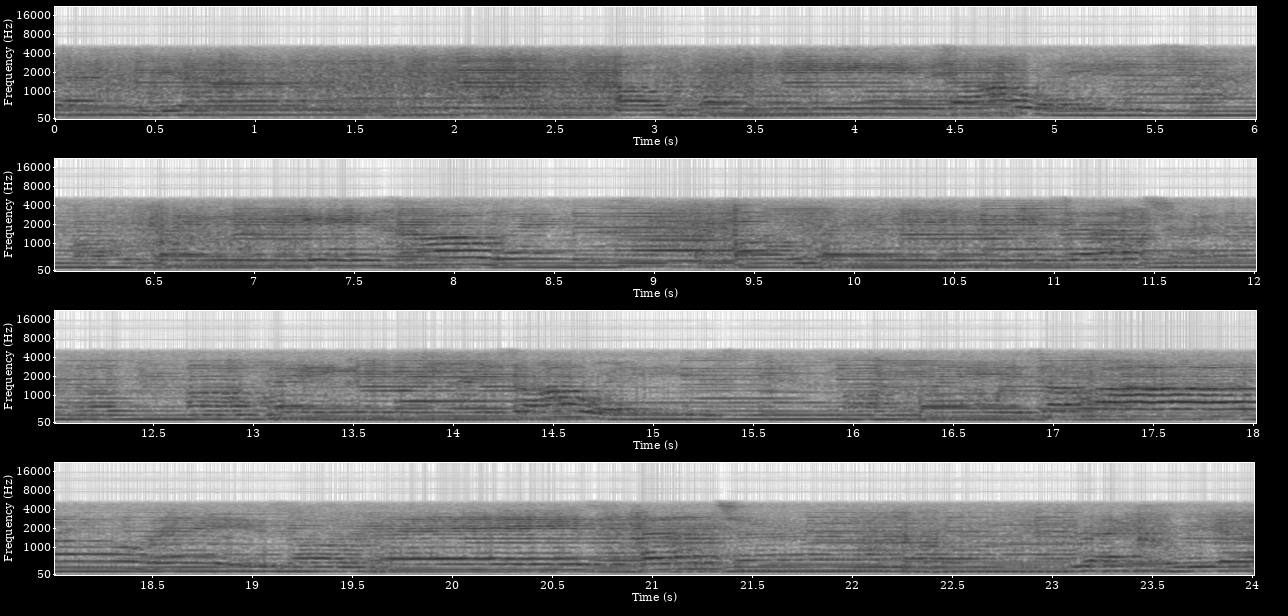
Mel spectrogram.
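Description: Solo acoustic guitar played through a steady chord pattern, with a man's voice singing over it in long, gliding notes without clear words.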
